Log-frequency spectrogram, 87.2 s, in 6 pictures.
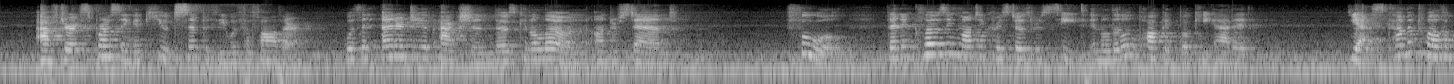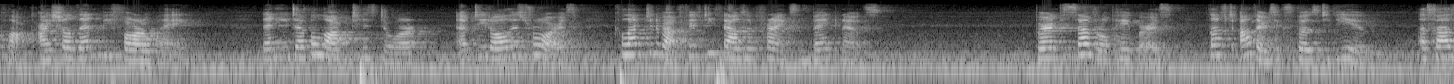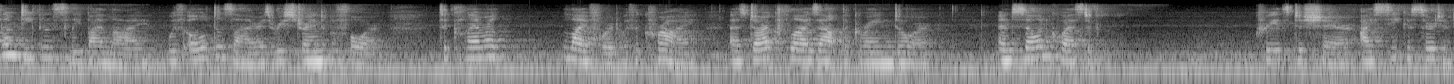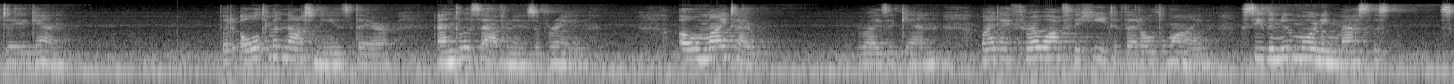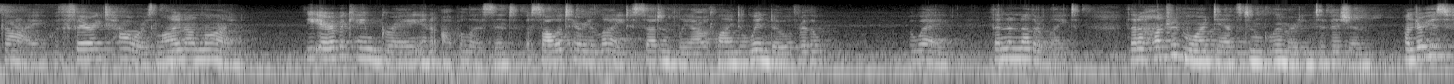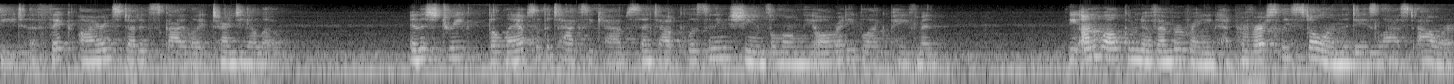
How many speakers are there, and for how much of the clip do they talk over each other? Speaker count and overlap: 1, no overlap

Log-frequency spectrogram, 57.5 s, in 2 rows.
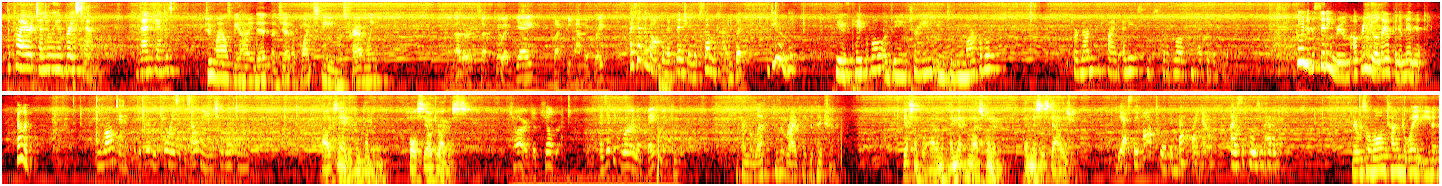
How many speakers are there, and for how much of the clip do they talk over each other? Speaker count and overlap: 9, no overlap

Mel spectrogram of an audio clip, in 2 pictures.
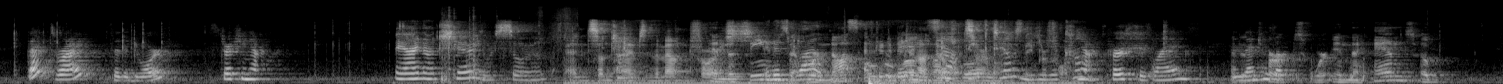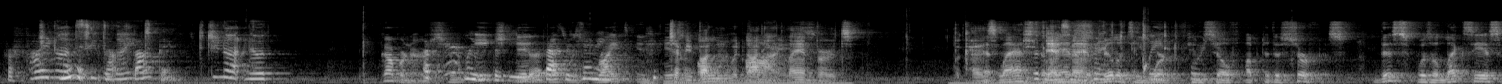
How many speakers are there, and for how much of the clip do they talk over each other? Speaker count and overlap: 5, about 46%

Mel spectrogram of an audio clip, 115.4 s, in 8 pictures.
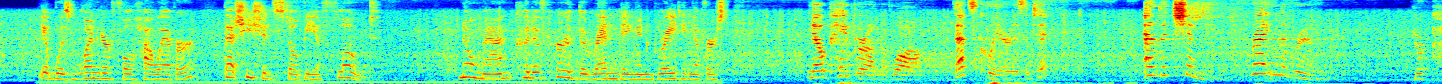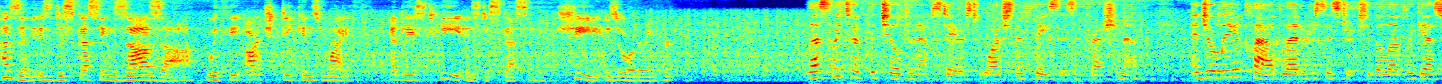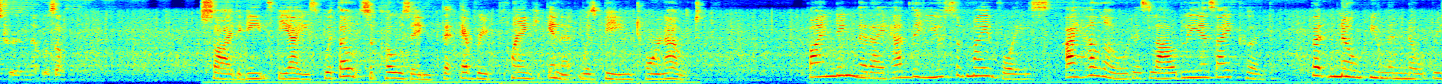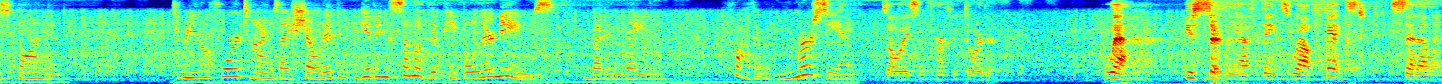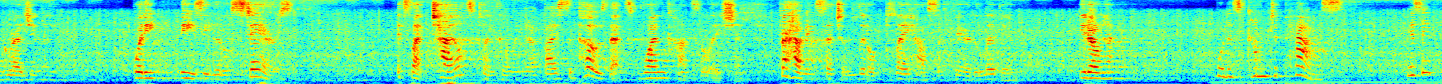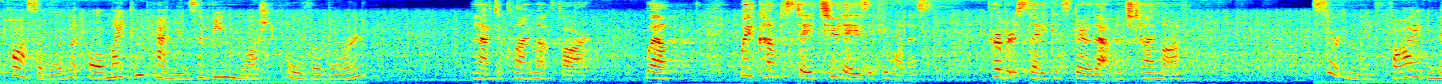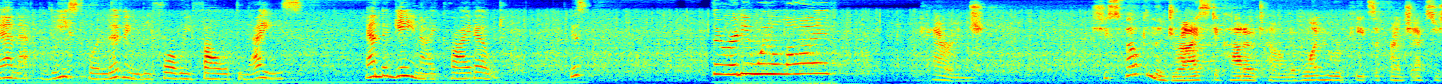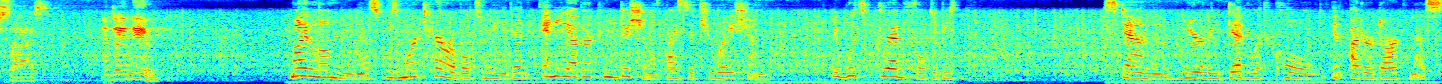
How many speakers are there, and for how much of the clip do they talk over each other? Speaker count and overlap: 3, no overlap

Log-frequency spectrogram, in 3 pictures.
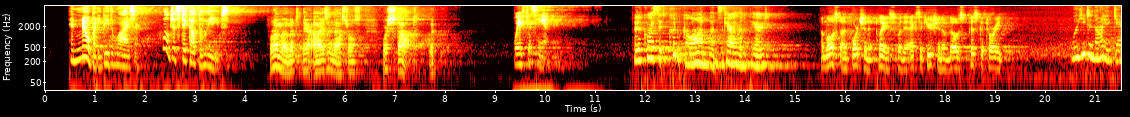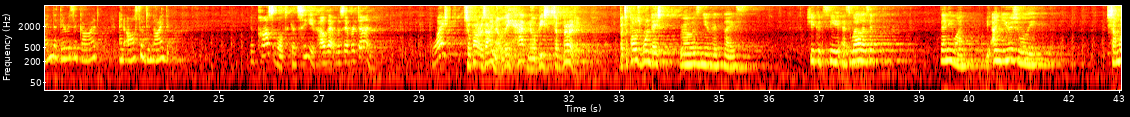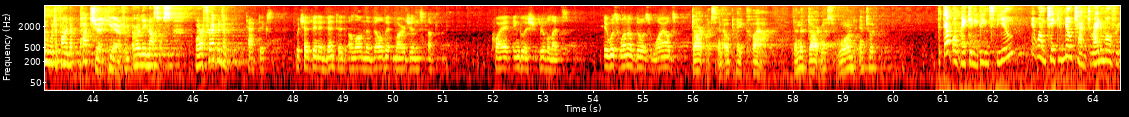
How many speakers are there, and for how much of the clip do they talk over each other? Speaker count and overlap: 8, no overlap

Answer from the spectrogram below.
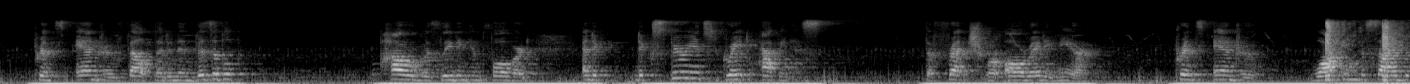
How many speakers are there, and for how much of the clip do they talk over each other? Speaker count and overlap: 1, no overlap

